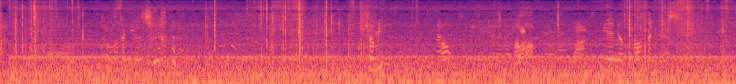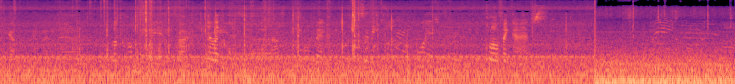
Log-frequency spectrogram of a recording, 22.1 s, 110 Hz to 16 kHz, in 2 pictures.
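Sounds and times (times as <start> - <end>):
airliner cabin rumble: 0.0 - 22.0
constant hum: 0.0 - 22.0.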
